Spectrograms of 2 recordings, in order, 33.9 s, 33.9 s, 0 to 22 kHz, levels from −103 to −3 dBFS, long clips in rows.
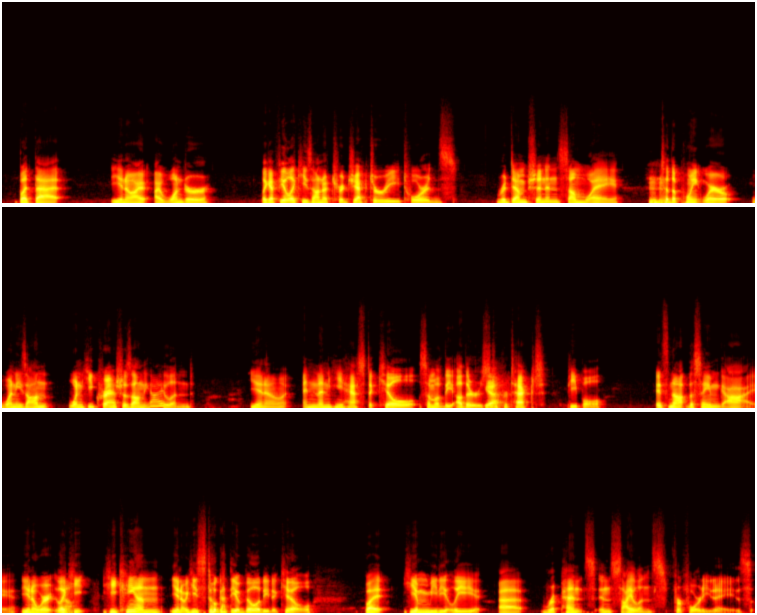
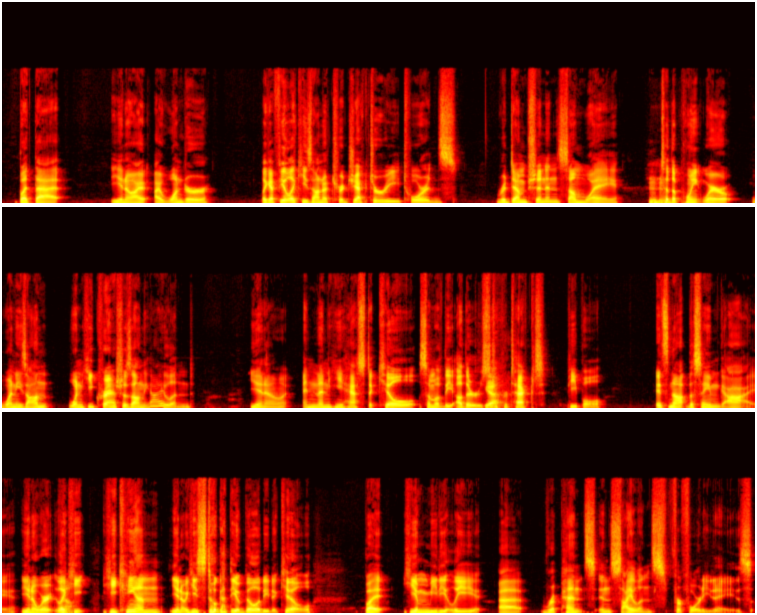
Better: second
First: muffled; very; fading above 3 kHz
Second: none

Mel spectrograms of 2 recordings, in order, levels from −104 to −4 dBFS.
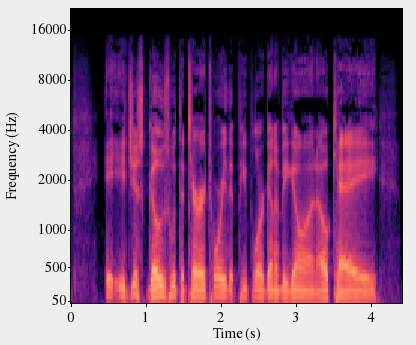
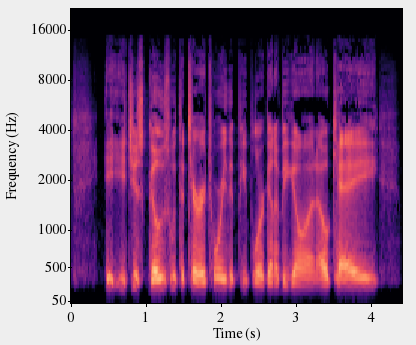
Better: first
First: none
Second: thin; very; fading below 300 Hz

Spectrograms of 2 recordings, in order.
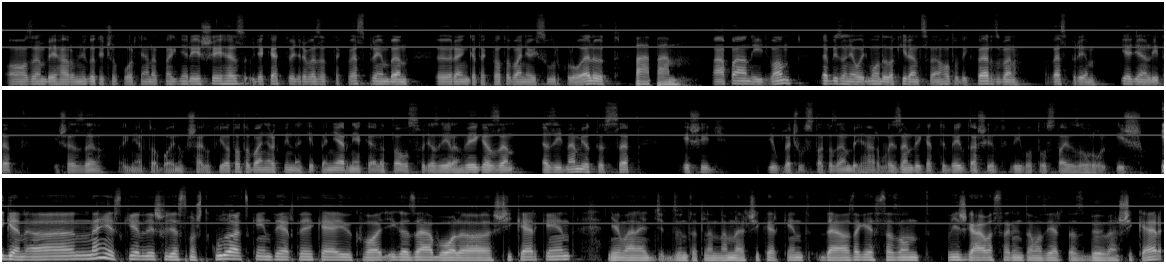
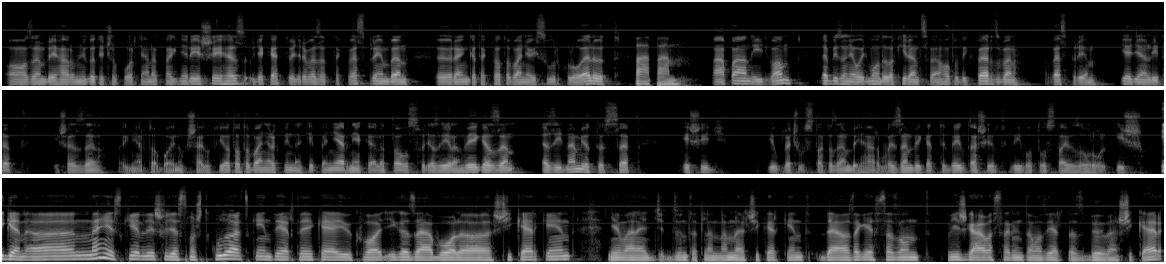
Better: second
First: high-pitched whine; loud; throughout; 5.5 kHz, 5 dB below the speech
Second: high-pitched whine; faint; throughout; 5.5 kHz, 25 dB below the speech

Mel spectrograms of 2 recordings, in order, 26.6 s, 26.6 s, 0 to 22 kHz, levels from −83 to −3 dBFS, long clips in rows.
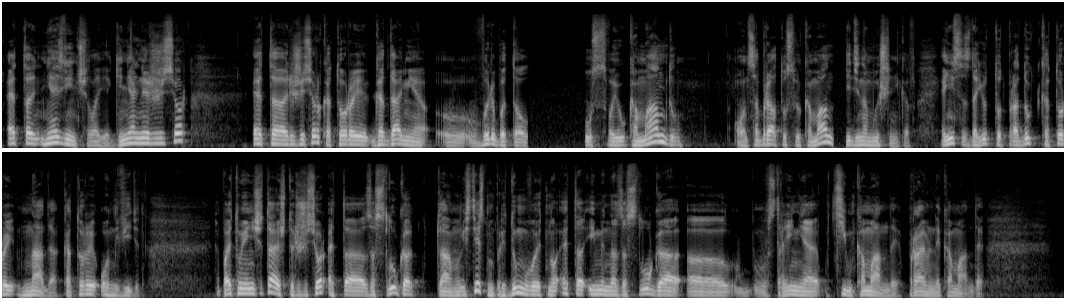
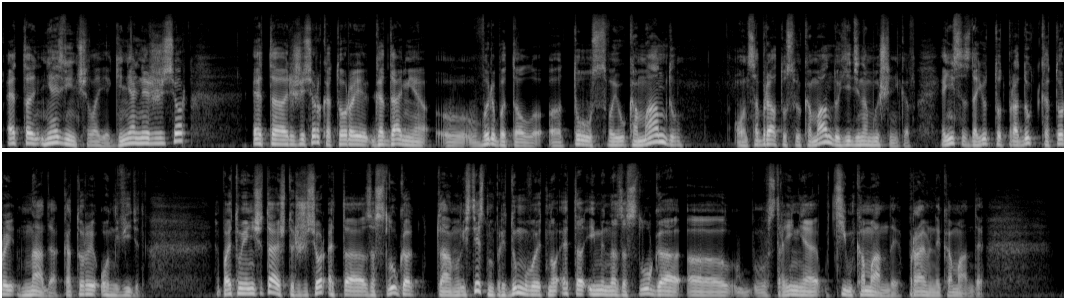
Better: second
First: audio cutting out; at 6.5 s for 0.5 s and at 10 s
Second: none

